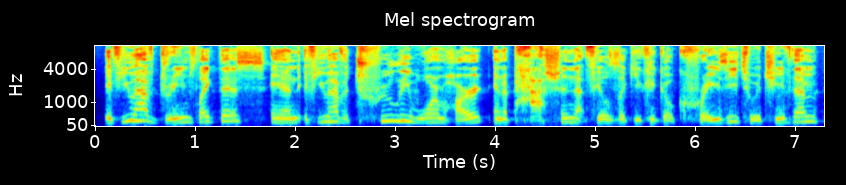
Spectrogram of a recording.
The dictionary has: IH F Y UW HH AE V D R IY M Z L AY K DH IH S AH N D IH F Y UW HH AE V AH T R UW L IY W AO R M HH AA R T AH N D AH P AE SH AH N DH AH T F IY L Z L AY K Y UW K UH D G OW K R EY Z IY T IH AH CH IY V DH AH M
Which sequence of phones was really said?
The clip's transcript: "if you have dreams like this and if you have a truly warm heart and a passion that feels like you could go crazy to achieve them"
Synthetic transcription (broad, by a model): IH F Y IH V D R IY M Z L AY K DH IH S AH N IH F Y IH V AH T R UW L IY W AO R M HH AA R T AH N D AH P AE SH AH N DH AH T F IY L Z L AY K Y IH K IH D G OW K R EY Z IY T IH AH CH IY V DH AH M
